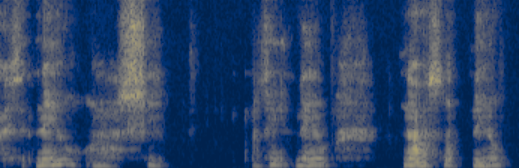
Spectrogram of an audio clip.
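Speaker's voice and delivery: soft unvoiced self-questioning; whispered muttering while trying to remember; whispered to herself. Real, not acted. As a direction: hush it as she tries to recall a name. Unsure of a name, aside.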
